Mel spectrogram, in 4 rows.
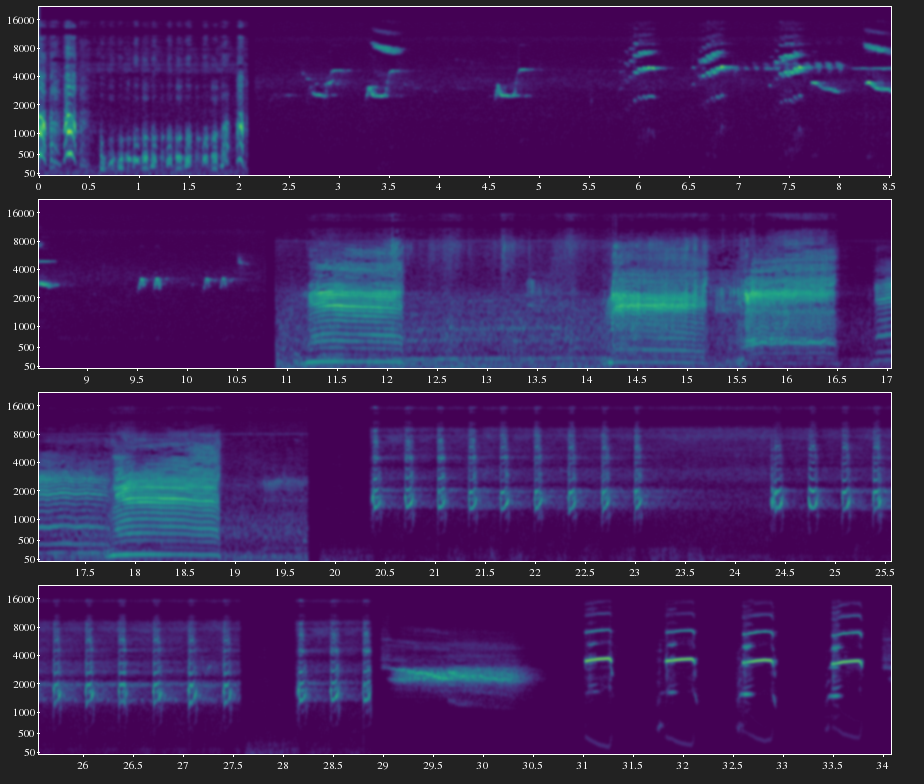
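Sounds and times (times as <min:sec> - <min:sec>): buzzard mewing call: 0:10.9 - 0:12.3, 0:13.0 - 0:19.7
sheep bleating: 0:10.9 - 0:19.7.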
